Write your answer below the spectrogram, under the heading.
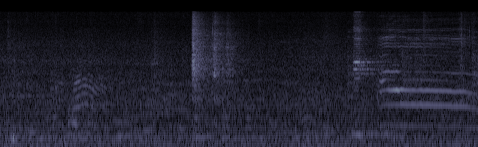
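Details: Rescued sick, skinny stray kitten meowing: a faint short wavering meow early on, then a longer, steady, high-pitched meow with rich overtones near the end, with soft clicks and handling noises between.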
